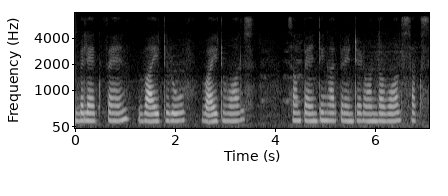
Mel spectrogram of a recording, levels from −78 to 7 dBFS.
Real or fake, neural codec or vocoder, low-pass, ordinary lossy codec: real; none; 7.2 kHz; AAC, 32 kbps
